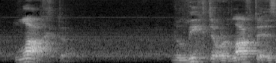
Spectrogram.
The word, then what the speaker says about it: laagte: The ch sound is spelled with a G. It's not exactly pronounced like a k or a g, it's like a ch. So, bergaan, or lichte, or laagte.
